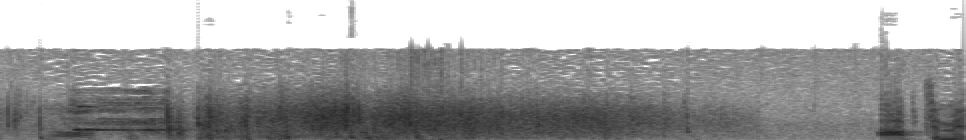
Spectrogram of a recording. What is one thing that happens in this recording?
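Water splashes and churns as divers plunge in.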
